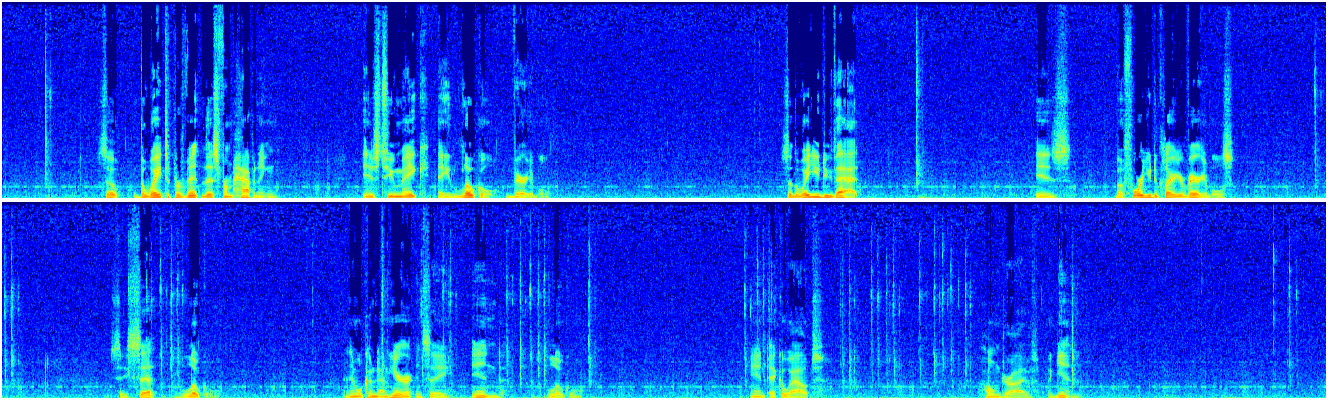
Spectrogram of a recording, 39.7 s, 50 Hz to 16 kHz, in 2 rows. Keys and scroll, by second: 0.5 f, 13.6 Return, 19.3-20.4 typing, 21.4-22.9 typing, 25.5 Return, 25.8-28.4 typing, 28.6 Return, 30.6-34.7 typing, 35.8 shift+5, 39.1 ctrl+s.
